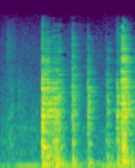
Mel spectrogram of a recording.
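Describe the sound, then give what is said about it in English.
Glass Pyrex dishes and a Pyrex lid being handled, with several bright clinks and scraping knocks arriving in an irregular cluster, moderately loud, with no talking. “This Pyrex lid goes with these Pyrex pieces here.”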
